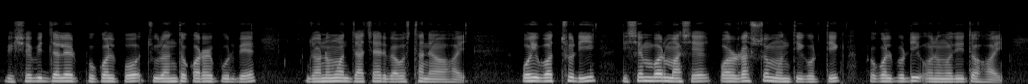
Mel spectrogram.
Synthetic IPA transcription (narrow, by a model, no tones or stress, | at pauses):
biʃːobid̪ːalɔeɾpɾokolpot͡ɕuɾont̪okɔɾaɾpuɾbe | d͡ʑɔnomɔt̪̚d͡ʑat͡ɕaeɾbɛbost̪ʰaneoaɦɔe | ojbɔtːɕʰoʈi | ɖisemboɾmaʃepɔɾoɾaʃʈɾomont̪ɾikoɾt̪ikpɾokolp̬oʈ̬iʔonumod̪ʱit̪oɦɔe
